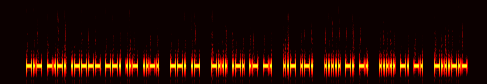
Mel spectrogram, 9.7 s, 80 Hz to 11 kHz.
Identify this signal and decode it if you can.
Morse code, heard as a keyed tone, about 36 wpm, 700 Hz. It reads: KC1GUF GA BRAN UR 5NN 5NN <BK>
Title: SOTA QSO Practice 35wpm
